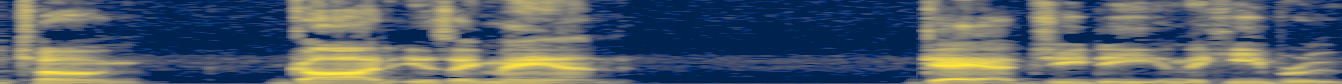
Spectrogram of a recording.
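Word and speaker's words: גד: God is a man Gad GD in the Hebrew Gad means good luck and it's pronounced God in Hebrew okay here's surum class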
